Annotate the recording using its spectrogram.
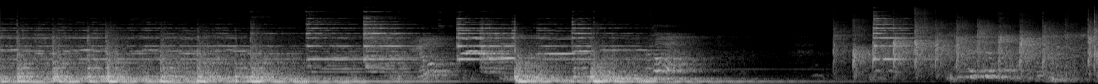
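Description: Awa Odori festival music with drums and percussion over pitched instruments. It breaks off abruptly about five seconds in, dies down around eight seconds, then starts again.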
